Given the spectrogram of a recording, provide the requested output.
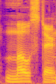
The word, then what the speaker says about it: Mostert: Is it Mostert or Mostert? I heard it both ways today. – Mostert. – Mostert with a long O.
